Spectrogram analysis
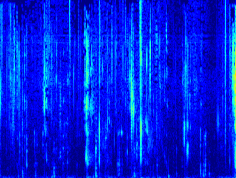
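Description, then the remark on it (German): A person, holding their breath, imitates a cat chewing with wet smacking and crunchy mouth clicks in an irregular rapid rhythm, fairly quiet, with no talking. “Das war aber gar nicht so einfach, nicht zu atmen und so ein Kaugeräusch zu machen.”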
